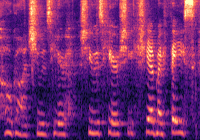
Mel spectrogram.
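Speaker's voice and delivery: softly acted fright; hushed, a touch of fear on waking; Brogel, shaken. Game master as Brogel after the nightmare, hushed fright.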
